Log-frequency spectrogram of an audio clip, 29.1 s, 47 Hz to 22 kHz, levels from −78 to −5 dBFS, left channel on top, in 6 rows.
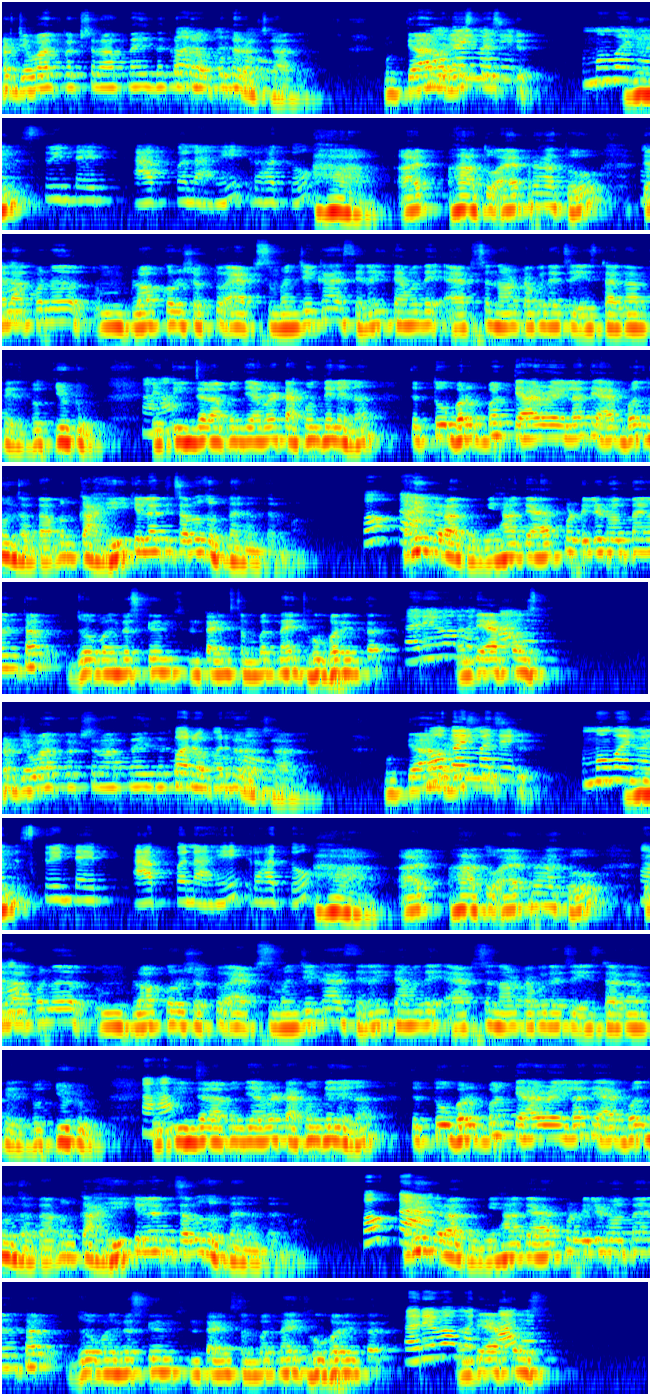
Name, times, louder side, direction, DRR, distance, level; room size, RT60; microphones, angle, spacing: voice 1, 0.0-2.2 2.9-3.7 4.7-5.0 7.2-17.4 17.7-21.7 22.4-27.1 27.7-28.3, left 1 dB, 40° left, 1 dB, 0.7 m, -27 dB
voice 2, 1.2-2.2 3.2-3.9 4.4-4.9 5.2-5.6 5.8-7.2 9.6-9.9 15.6-15.9 22.1-22.7 27.3-28.3, right 5 dB, 40° right, 7 dB, 0.4 m, -30 dB
3.5 x 3.4 x 2.6 m, 0.43 s
head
